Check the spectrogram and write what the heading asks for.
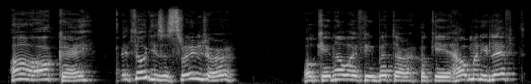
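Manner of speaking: high, mock-relieved husband voice; husband accepts the excuse, high and relieved. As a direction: play the gullible husband letting it go. Husband calmed down, acted.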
